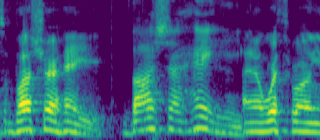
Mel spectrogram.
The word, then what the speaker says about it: Vasarhelyi: And did I say it wrong? Vasarhelyi. It was close. Vasarhelyi.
